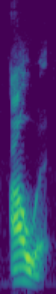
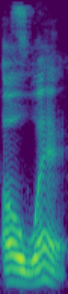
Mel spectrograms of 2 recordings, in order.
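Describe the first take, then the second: First: The first vowel sounds like 'ah'. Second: The first vowel sounds like 'oh'. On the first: The speaker calls it right. "It's Awet. It's way different" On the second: The speaker calls it wrong. "You said oh wet"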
